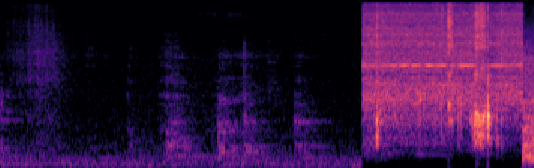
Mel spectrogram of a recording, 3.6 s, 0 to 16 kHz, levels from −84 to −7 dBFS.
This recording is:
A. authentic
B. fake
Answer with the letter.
A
